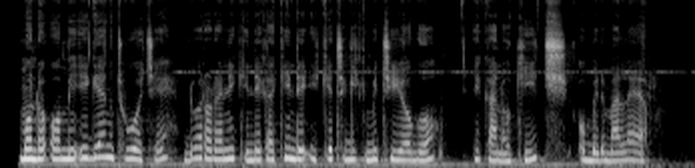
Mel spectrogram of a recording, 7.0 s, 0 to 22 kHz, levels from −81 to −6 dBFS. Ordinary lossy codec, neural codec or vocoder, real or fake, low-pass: none; vocoder, 44.1 kHz, 128 mel bands every 256 samples, BigVGAN v2; fake; none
